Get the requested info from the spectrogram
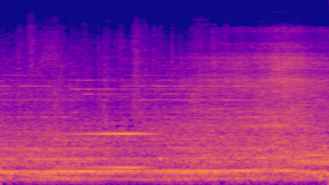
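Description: Vehicle engine and road noise heard from inside the cabin, a steady low drone, with a short high tone a little over a second in.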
